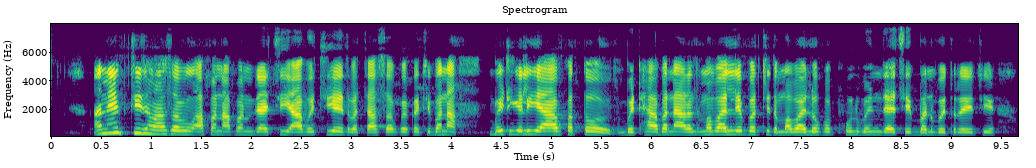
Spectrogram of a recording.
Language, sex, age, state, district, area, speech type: Maithili, female, 18-30, Bihar, Madhepura, rural, spontaneous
